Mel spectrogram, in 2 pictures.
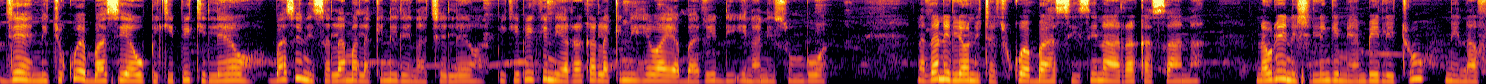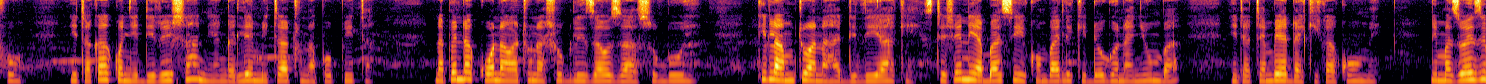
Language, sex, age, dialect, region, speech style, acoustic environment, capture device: Swahili, female, 25-34, Kenya - Nairobi Sheng-influenced, Kenya, relaxed; focused; excited, silence; people talking, mobile / Linux / Chrome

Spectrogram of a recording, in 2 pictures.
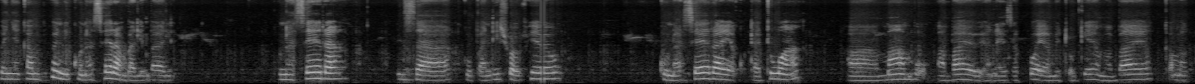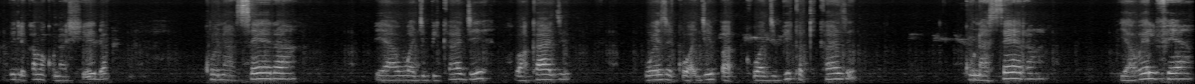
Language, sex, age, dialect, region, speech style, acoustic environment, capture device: Swahili, female, 45-54, Kenya - Nairobi Sheng-influenced, Kenya, relaxed, music, mobile / Linux / Chrome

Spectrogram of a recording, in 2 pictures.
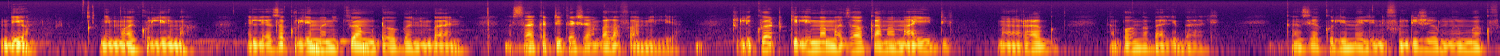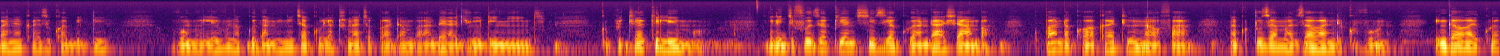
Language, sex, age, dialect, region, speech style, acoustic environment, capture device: Swahili, male, 18-24, Kenya - Nairobi Sheng-influenced, Kenya, happy, silence, desktop / Windows / Chrome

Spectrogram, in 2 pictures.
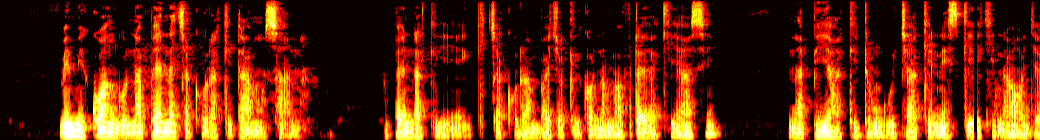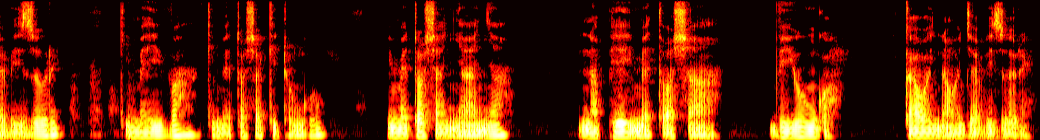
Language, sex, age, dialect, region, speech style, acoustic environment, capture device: Swahili, male, 35-44, Kenya - Kiambu, Kenya, happy, nature, mobile / Linux / Chrome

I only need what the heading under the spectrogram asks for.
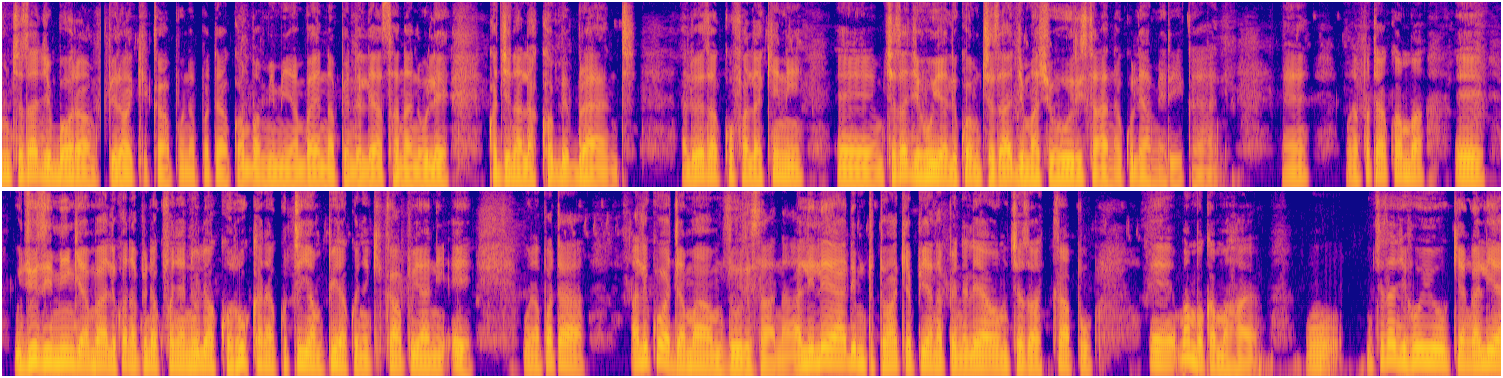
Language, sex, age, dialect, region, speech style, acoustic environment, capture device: Swahili, male, 25-34, Kenya - Mombasa, Kenya, happy; relaxed; excited, nature, mobile / Linux / Chrome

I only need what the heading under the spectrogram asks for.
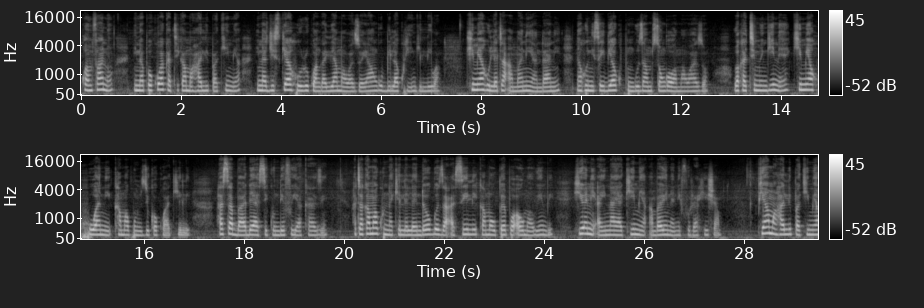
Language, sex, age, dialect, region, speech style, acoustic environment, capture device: Swahili, female, 18-24, Kenya - Nairobi Sheng-influenced, Kenya, relaxed, silence; appliances; people talking, mobile / Linux / Chrome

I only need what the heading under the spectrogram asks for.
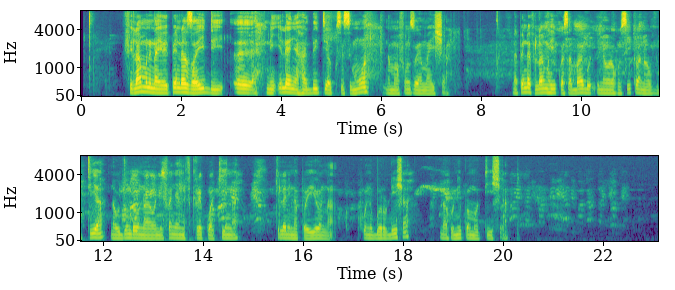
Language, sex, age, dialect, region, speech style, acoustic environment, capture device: Swahili, male, 25-34, Kenya - Mombasa, Kenya, happy, silence, mobile / Linux / Chrome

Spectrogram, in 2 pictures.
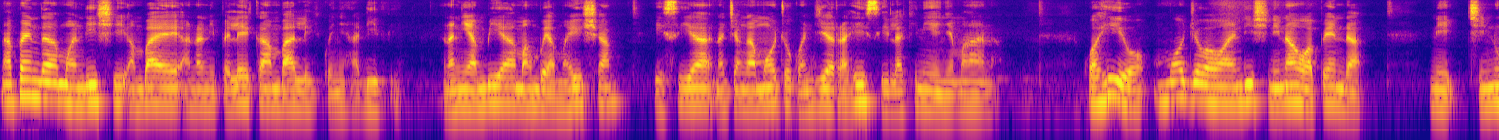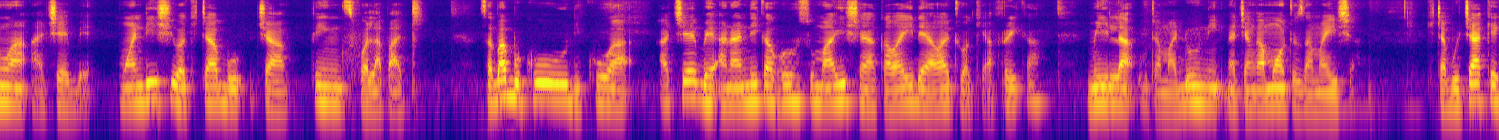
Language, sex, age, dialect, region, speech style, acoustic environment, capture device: Swahili, male, 25-34, Kenya - Nairobi Sheng-influenced, Kenya, tired; focused; excited, construction; nature; appliances, mobile / Linux / Chrome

